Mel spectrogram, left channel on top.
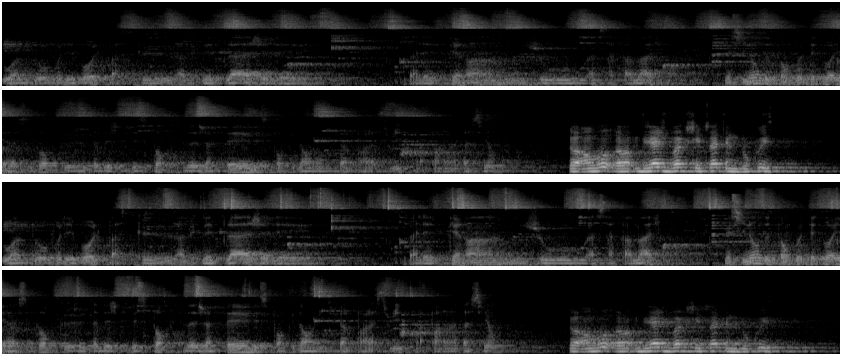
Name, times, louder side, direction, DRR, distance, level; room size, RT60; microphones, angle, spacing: voice 1, 0.0-3.2 4.0-6.6 7.2-13.4, right 1 dB, 40° right, 7 dB, 0.9 m, -39 dB
sound 1, 1.1-5.2 5.6-6.1 6.4-7.8 8.1-8.6 8.9-11.8 12.1-12.7, right 4 dB, 80° right, 2.5 m, -39 dB
voice 2, 14.1-16.1, left 3 dB, 35° left, 13 dB, 0.4 m, -28 dB
13.5 x 8.8 x 7.8 m, 2.3 s
head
